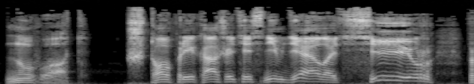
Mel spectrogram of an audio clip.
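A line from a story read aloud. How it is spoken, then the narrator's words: Growling. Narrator (Russian): прорычал Седрик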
